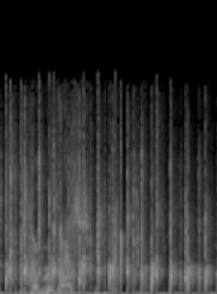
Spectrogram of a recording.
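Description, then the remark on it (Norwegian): A small round of applause for Bernhard Cumbercock: a few hands clapping in quick, uneven bursts, with a voice talking over the start before the clapping carries on alone. “Nei, men Det er vel en liten applaus til Bernhard Cumbercock, det.”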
